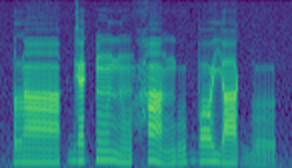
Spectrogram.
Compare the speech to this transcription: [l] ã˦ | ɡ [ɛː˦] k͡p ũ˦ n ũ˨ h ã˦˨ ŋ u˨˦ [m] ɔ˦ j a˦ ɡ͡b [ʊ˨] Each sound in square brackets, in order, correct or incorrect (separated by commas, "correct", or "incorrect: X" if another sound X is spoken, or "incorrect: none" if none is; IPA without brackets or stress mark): correct, incorrect: ɛ˦, incorrect: b, correct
